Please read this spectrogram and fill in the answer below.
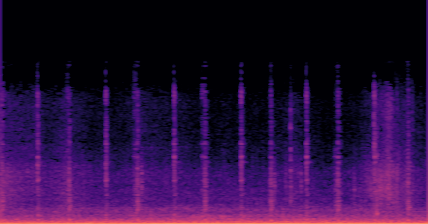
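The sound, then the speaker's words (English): A car drives along the road on the way to work, a loud, constant engine and road drone with no change in pitch. “I'm driving to work right now and”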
